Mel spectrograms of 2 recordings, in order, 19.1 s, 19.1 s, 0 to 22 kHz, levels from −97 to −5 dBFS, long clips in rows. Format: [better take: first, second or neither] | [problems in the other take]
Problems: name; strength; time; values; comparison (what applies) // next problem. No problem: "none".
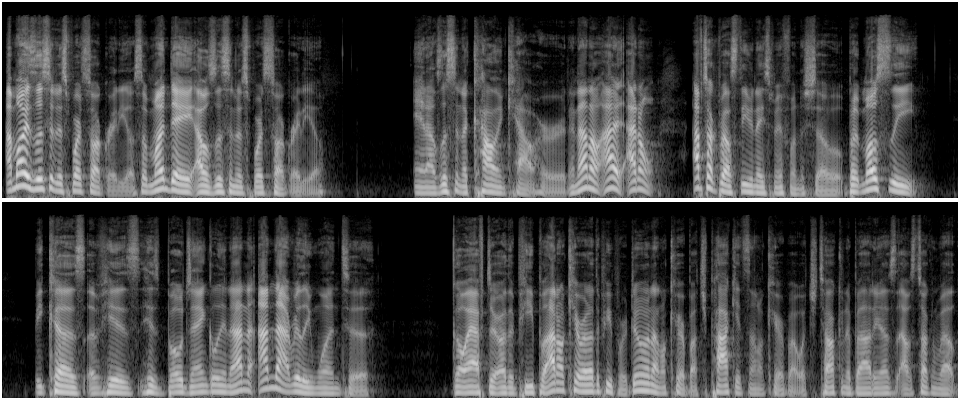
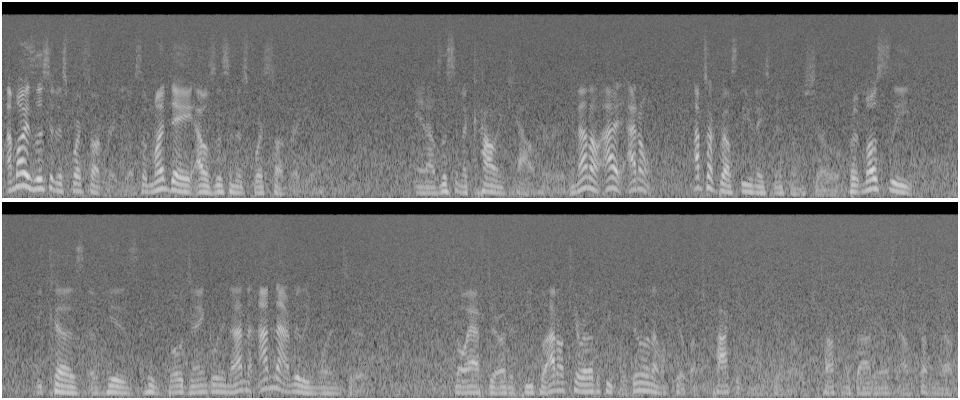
first | hiss; loud; throughout; 3 dB below the speech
